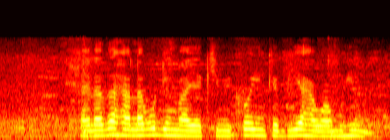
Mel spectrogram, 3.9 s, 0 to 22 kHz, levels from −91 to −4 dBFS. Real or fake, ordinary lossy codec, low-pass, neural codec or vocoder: real; none; 7.2 kHz; none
